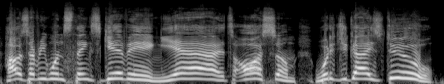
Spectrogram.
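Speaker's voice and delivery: big high-pitched stage enthusiasm; hyped-up host. Retold or imitated. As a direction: work the crowd like an emcee. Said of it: "to make the crowd jacked".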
